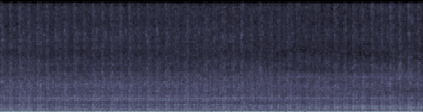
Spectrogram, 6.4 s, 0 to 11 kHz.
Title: Startup vid to show clacking/ticking noise 2003 4.6 2v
